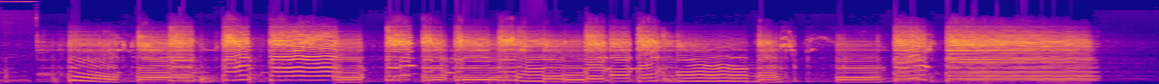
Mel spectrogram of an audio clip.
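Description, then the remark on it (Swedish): A fuzz pedal's distorted guitar tone plays a busy run of bent, sliding notes, thick and buzzy with harmonics, loud and alone for about eight seconds before cutting off. “Uh, nej men VMRAN-fussen låter ju så här.”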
